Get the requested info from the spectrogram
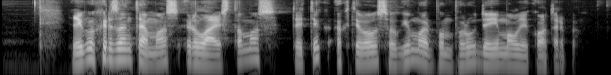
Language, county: Lithuanian, Kaunas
